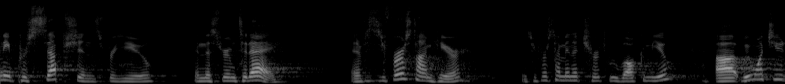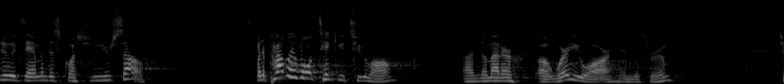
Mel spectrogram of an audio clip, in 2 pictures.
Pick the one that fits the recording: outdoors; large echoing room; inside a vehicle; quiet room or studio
large echoing room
